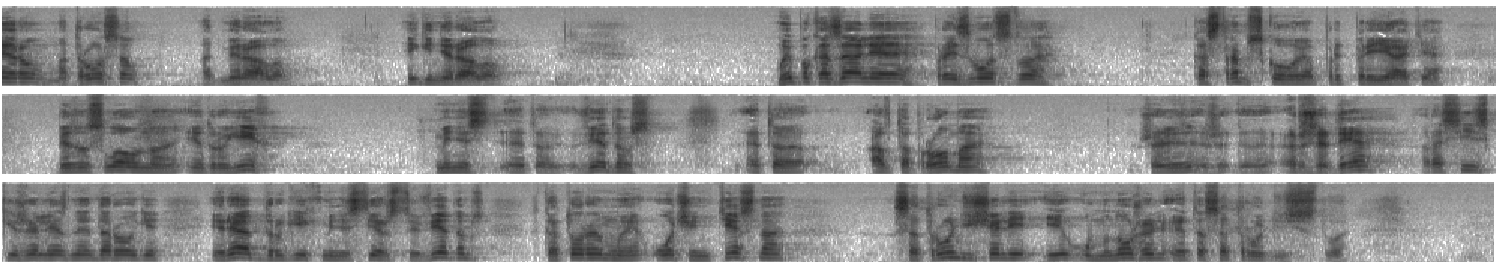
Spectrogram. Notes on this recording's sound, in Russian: III Всероссийский образовательный реабилитационный форум ВОС «Крымская осень 2017». Аудиозапись торжественной церемонии открытия форума.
